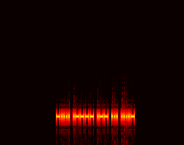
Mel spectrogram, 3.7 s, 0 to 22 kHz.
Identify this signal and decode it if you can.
Morse code, heard as a keyed tone, about 53 wpm, 700 Hz. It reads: 61WS4
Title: Five Challenging Letter-Number Combinations 50wpm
